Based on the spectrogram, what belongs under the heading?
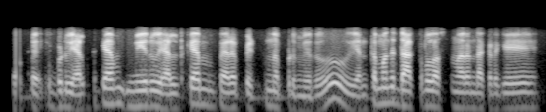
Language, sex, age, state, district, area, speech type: Telugu, male, 45-60, Andhra Pradesh, Nellore, urban, conversation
